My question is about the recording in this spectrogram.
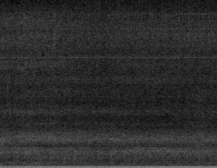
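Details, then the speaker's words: GMC truck idling on wood gas from a homemade gasifier. The fuel injector fuse is pulled, the fuel pump is left running, and one air hole is blocked off to get the mixture; the owner is unsure whether it is too lean. Low, steady, smooth idle with no misses. "okay YouTube uh whoever is interested um idling on wood gas right here"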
